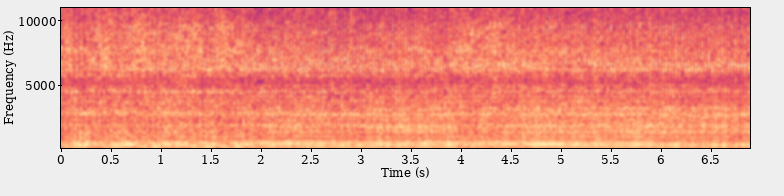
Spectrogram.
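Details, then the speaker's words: Free 1998 Craftsman 22-inch mulcher mower, 6.25 hp single-cylinder, running fast and rough with ragged popping and crackling. Owner blames a sheared upper exhaust bolt left inside; the carburetor also won't stay on. "The other motor is definitely good, but all the popping and cracking you hear going on is where somebody twisted off the exhaust bolt, the upper one, and twisted it off inside there."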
